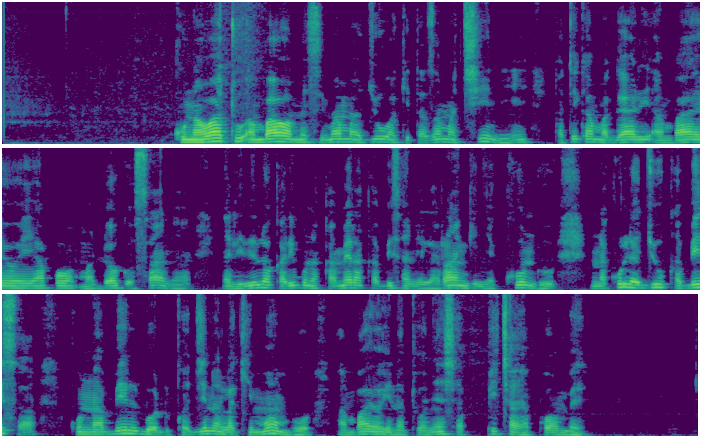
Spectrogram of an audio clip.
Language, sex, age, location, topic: Swahili, male, 18-24, Kisii, finance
